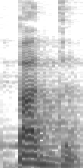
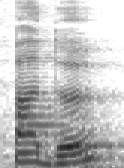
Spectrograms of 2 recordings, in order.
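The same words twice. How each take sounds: First: De reduced to d, pas d'; casual French pas de; dropped e. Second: Said in the usual way. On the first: Shown as a demonstration. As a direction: clip de to d in pas de. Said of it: "we just say pas de". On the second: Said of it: "instead of pas de".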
